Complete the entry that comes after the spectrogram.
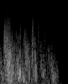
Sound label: Space Rock Crack; Doodle Jump 2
